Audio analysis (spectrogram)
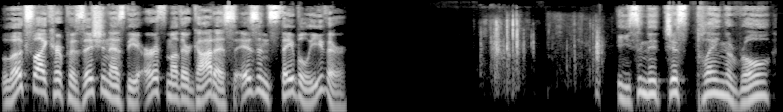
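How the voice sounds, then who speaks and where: Man acting a high, animated cocky young schemer. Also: normal speed, slight background noise, close to an everyday voice. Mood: smug. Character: cocky young male actor posing as a lord, flustered and scheming. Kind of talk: English dub of an anime-style motion comic drama.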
